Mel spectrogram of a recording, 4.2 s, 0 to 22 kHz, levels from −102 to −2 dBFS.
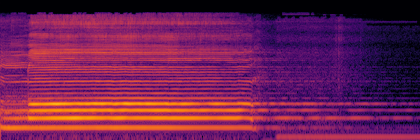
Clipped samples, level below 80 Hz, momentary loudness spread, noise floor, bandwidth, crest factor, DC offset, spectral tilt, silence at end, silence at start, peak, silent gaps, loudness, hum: under 0.1%; -58 dBFS; 16 LU; -53 dBFS; 16.5 kHz; 14 dB; under 0.1%; -1.5 dB/octave; 0.85 s; 0 s; -10 dBFS; none; -23 LUFS; none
